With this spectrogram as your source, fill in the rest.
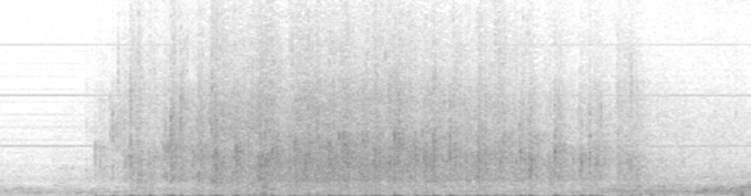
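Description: A crowd claps their hands.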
